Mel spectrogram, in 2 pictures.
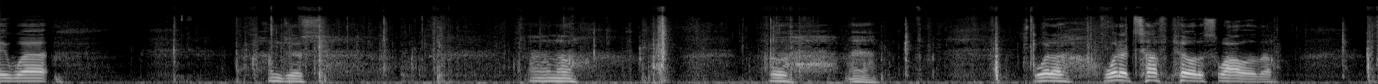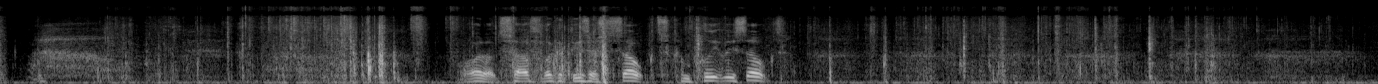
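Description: Magazines and papers rustle and shuffle as a hand sorts through them.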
